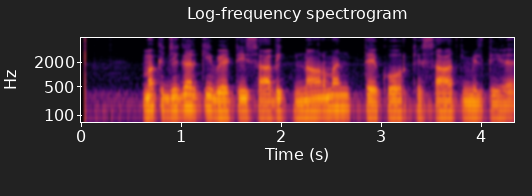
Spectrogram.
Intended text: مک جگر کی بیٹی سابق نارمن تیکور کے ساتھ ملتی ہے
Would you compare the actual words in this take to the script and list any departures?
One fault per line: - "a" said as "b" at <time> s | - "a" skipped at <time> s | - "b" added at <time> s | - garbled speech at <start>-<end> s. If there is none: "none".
none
